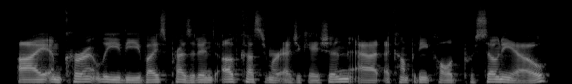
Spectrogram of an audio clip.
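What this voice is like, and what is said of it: American accent. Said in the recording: “as you can hear by my accent, I'm still a baby European. I'm out here recently from the Bay Area in the United States.”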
